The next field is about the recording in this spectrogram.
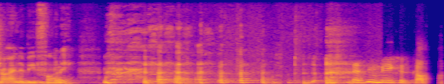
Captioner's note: laughing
